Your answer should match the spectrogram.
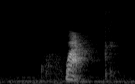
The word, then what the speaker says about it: quack: Hands up, qua, a, k, quack.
